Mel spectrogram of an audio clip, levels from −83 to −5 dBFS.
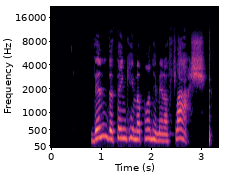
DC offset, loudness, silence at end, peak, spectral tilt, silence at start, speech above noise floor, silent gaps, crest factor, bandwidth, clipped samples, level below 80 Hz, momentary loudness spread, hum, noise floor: under 0.1%; -32 LUFS; 0.15 s; -16 dBFS; -4 dB/octave; 0.8 s; 42 dB; none; 18 dB; 12.5 kHz; under 0.1%; -76 dBFS; 4 LU; none; -73 dBFS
